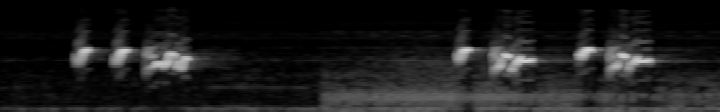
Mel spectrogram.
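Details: Sooty-headed bulbul singing loud varied phrases meant to call in bulbuls: quick runs of clipped whistled notes ending in a warbled flourish, two runs, with a faint low murmur in the second half.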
